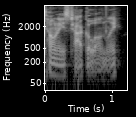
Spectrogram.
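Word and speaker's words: Tony's Chocolonely: I recently saw an ad for Tony's Chocolate Only, and they actually pronounced it, and it is in fact Tony's Chocolate Only.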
